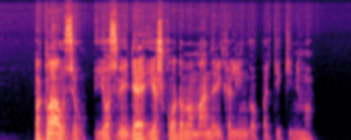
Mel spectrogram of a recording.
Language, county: Lithuanian, Kaunas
